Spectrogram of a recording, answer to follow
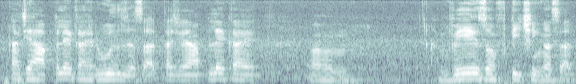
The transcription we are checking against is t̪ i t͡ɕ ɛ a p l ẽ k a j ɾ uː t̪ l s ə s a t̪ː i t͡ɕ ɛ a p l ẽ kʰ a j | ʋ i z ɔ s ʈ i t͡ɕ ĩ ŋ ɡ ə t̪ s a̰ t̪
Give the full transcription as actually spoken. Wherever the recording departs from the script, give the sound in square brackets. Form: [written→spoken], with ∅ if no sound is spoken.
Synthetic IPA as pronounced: t̪ [i→a] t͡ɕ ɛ a p l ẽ k a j ɾ uː [t̪→∅] l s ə s a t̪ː [i→a] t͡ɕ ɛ a p l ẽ [kʰ→k] a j | ʋ [i→e] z ɔ [s→f] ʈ i t͡ɕ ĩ ŋ ɡ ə [t̪→∅] s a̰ t̪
